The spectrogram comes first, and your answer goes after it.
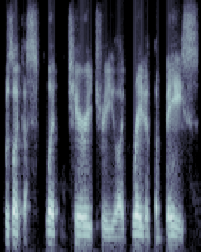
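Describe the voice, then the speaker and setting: A man's voice: lowish voice, normal speed, dry recording. Rambling man telling a story, dry muffled sound. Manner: rambling, animated, lots of "you know" and "he goes". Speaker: podcast guest. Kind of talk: casual storytelling. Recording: slightly muffled podcast audio.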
